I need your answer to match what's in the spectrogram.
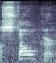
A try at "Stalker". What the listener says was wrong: the L is silent in that word in English. Weird, I know. Stalker, yeah. Stalker, yeah.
